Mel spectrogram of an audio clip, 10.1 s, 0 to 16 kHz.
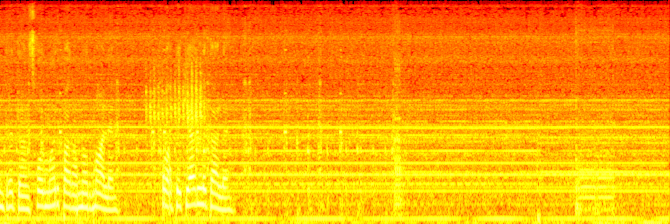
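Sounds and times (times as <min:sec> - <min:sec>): electronic drone of held tones: 0:01.8 - 0:05.8, 0:06.5 - 0:10.0.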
